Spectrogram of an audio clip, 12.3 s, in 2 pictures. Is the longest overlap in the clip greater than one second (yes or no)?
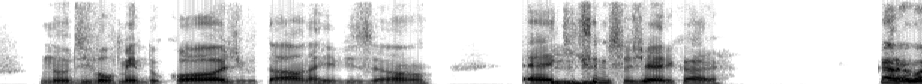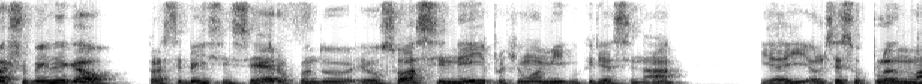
no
